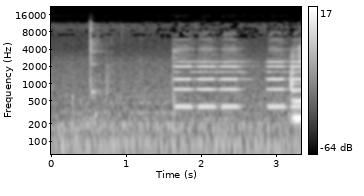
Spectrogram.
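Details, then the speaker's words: Contec SP750 infusion pump air-in-line alarm, air bubbles in the IV set: click then repeated loud electronic tone bursts, with on-screen message and alarm light. "การตัวอย่างการแจ้งเตือนนะนะคะในกรณีที่มีสอ่าฟองในสายIBเซตนะคะเจะแจ้งเตือนเป็นข้อความพร้อมกับสัญลักษณ์แล้วก็ไฟลการแจ้งเตือนค่ะ"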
